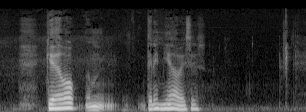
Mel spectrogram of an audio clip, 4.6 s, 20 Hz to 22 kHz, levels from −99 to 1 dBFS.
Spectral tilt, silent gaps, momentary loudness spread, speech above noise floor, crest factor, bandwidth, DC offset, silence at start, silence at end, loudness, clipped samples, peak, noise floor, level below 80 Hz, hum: -8 dB/octave; none; 14 LU; 38 dB; 20 dB; 12 kHz; under 0.1%; 0.35 s; 1.6 s; -25 LUFS; under 0.1%; -8 dBFS; -62 dBFS; -64 dBFS; none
